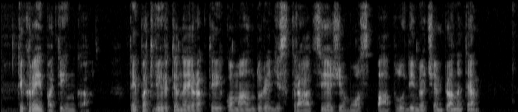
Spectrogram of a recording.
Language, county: Lithuanian, Telšiai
